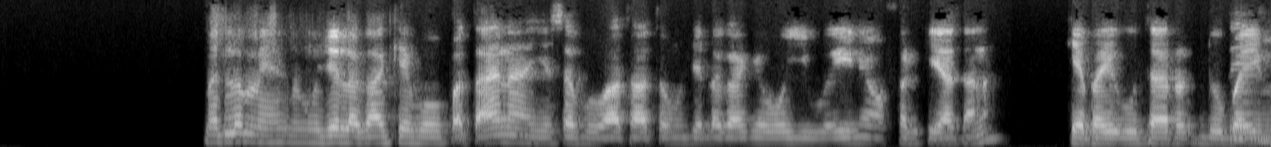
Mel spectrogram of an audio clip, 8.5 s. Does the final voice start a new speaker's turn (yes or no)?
no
